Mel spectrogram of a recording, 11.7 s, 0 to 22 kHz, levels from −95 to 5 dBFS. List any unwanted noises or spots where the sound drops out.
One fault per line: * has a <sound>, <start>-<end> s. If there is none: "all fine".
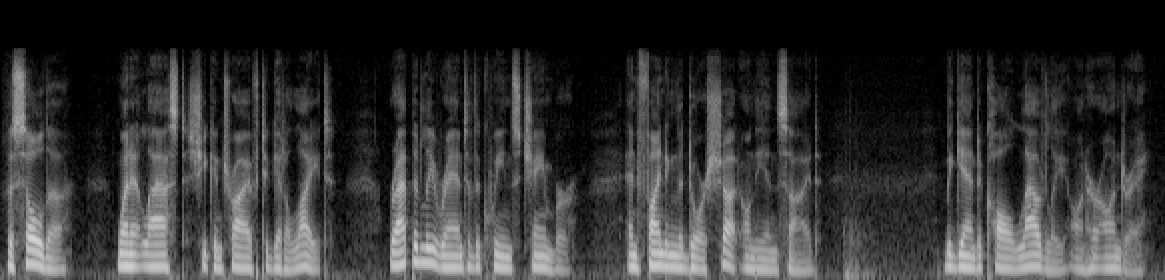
* has a thud, 8.4-9.2 s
